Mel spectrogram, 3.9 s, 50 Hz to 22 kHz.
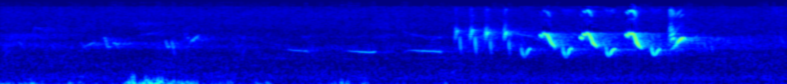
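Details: Common nightingale singing at Berkheide, the Netherlands, on 29 April 2018: a few spaced, slurred whistles, then a fast burst of sharp, clipped notes repeated in quick succession, with a couple of low thumps early on.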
